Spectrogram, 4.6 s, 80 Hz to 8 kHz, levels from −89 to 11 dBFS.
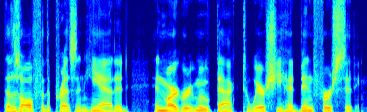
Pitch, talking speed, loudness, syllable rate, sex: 105 Hz, 250 wpm, -19 LUFS, 6.3 syllables/s, male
